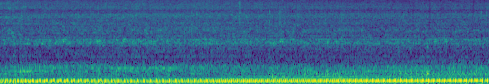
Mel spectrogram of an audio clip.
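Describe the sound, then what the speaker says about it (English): A Ford Mustang engine holds a steady, throbbing rumble at about quarter throttle, loud and close with an even, unbroken low drone. "So I'm just gonna get into it maybe to about a quarter throttle."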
